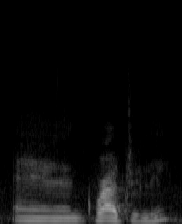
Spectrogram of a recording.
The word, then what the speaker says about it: gradually: Esa D-U se pronuncia como si fuera una J inglesa.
